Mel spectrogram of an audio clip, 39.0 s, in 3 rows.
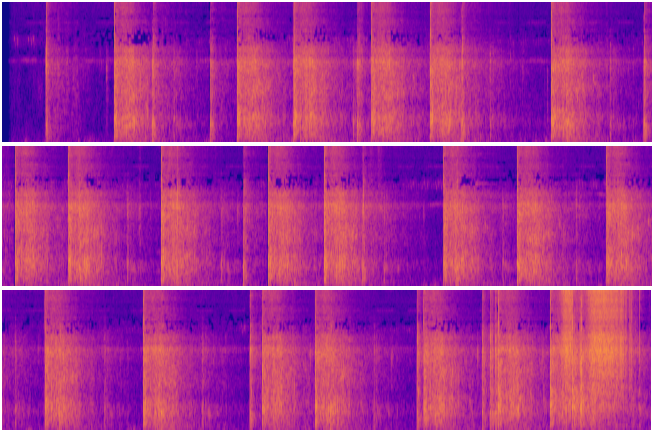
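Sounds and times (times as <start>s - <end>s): fireworks cake bangs: 10.9s - 20.8s, 30.9s - 38.9s.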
